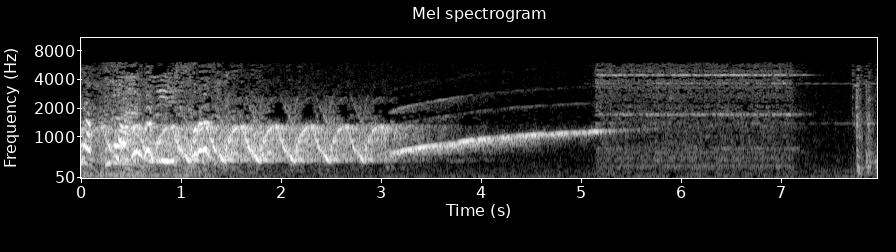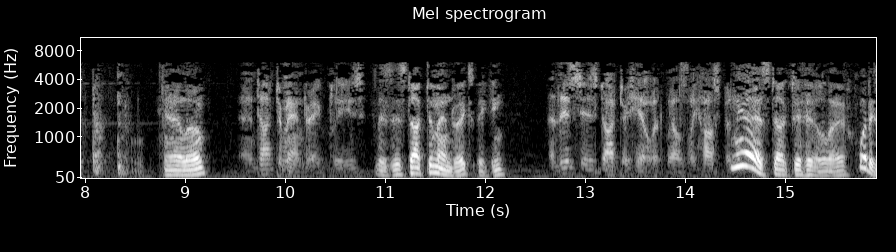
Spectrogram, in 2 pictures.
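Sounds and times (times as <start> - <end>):
ambulance siren: 0.1 - 7.2
speech: 10.7 - 15.9.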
